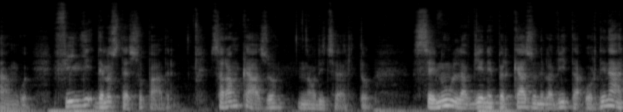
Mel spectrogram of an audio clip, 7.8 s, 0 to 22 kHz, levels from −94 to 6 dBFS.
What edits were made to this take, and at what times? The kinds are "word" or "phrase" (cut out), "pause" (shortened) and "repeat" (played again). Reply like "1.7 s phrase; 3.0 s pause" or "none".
none

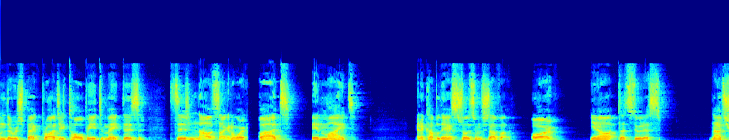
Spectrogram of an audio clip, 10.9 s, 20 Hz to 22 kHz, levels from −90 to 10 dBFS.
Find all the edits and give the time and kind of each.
3.7 s word; 6.8 s word; 9.3 s word

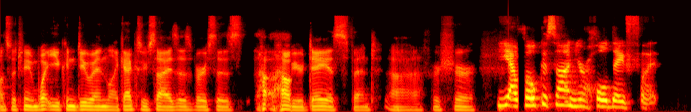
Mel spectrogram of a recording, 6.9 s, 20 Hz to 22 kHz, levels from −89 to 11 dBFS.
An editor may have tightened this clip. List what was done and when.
2.9 s phrase; 5.2 s phrase

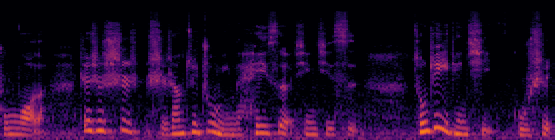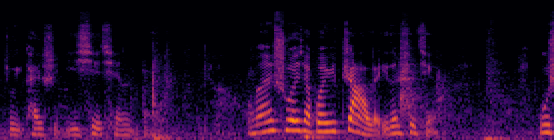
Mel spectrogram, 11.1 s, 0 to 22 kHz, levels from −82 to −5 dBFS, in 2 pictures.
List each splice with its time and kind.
none

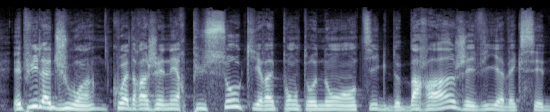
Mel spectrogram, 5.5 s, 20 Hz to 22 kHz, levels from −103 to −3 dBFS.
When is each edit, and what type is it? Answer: none

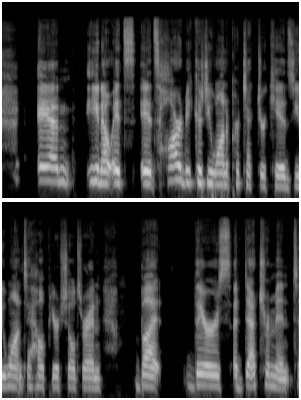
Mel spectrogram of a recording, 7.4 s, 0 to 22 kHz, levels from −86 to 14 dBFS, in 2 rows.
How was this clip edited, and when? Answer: none

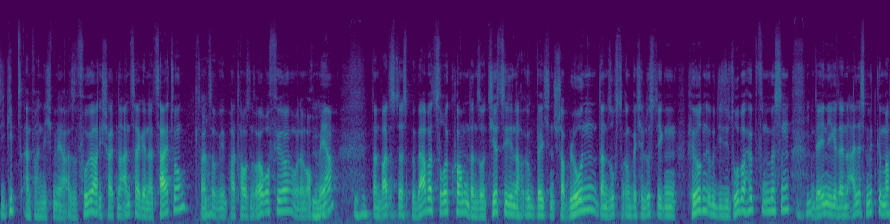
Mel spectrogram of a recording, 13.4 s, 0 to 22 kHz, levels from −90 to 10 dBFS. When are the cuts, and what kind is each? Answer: 1.5 s phrase; 9.3 s phrase

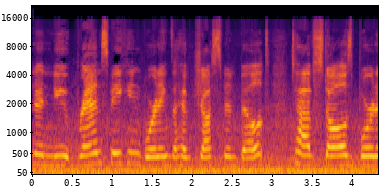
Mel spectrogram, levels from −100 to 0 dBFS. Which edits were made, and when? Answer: 1.3 s word; 1.7 s word

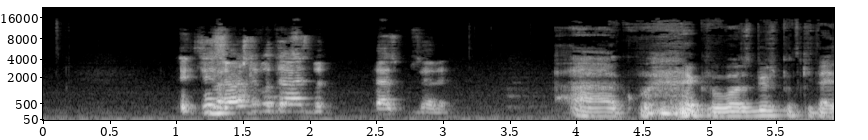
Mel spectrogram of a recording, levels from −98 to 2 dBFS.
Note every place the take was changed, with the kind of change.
none

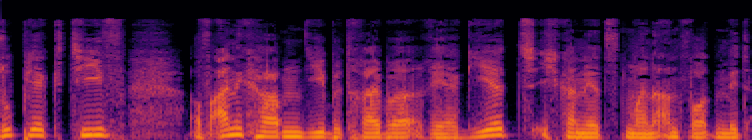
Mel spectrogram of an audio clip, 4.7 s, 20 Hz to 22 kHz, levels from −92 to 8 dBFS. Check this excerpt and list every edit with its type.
1.5 s word

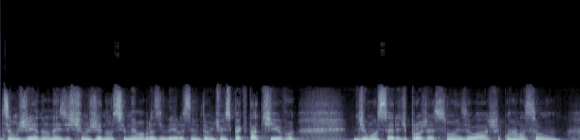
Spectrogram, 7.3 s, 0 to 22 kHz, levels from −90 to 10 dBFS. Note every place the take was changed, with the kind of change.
none

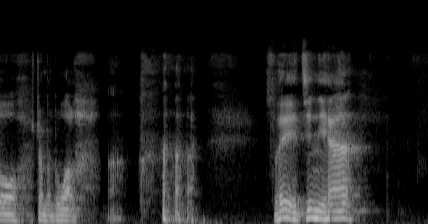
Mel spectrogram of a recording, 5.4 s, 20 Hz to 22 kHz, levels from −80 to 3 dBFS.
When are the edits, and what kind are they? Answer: 1.2 s pause

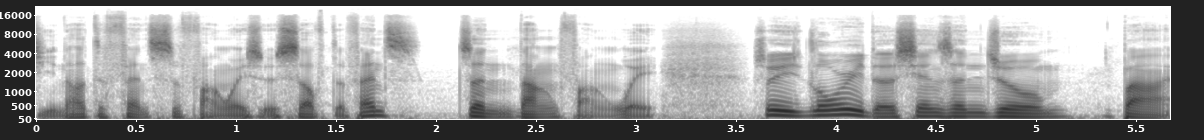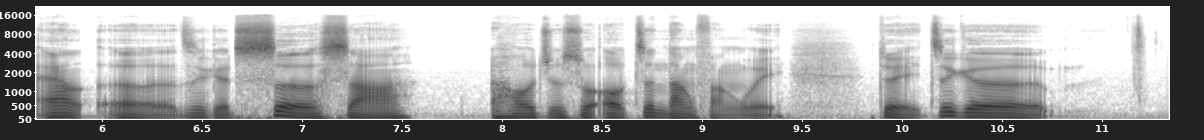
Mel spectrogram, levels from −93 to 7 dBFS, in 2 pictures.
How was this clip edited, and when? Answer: 6.7 s word

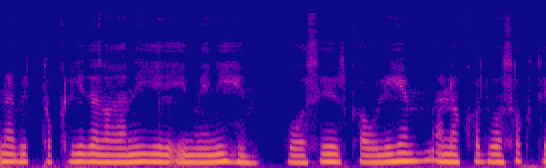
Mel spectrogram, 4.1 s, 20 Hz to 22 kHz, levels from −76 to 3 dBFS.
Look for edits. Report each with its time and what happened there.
2.0 s pause

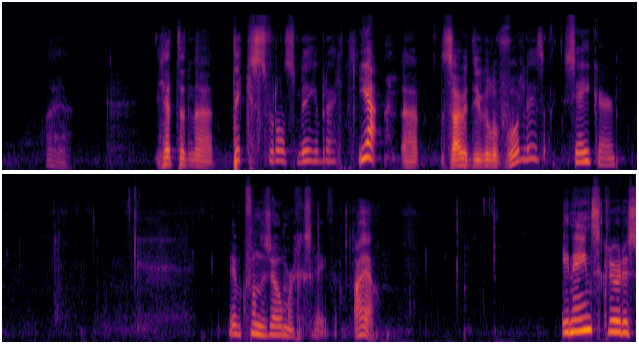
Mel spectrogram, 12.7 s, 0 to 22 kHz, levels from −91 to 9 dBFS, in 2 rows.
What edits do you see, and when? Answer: none

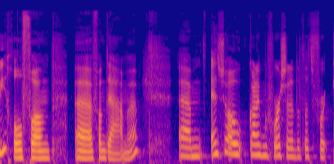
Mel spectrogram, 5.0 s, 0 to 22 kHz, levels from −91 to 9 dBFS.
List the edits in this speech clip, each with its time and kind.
1.6 s word

